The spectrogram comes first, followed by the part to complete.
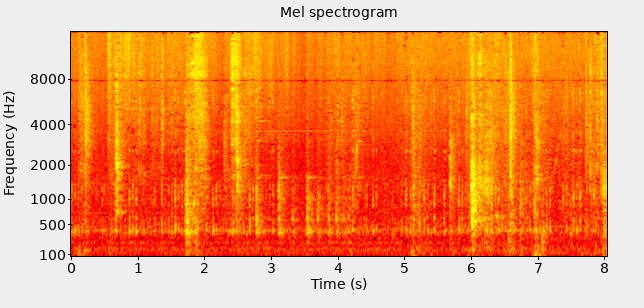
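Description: Bottles and containers being handled in a kitchen cupboard: irregular light taps, clinks and rustles as they are moved about, over a faint steady hum.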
